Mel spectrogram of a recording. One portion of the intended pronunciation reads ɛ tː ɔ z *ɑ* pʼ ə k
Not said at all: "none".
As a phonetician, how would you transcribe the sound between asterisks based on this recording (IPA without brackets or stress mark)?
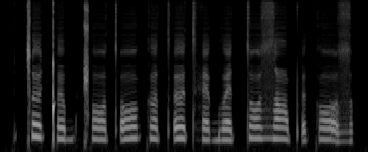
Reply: ɑ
